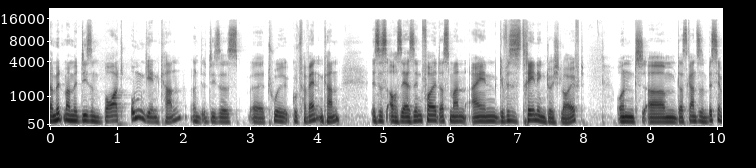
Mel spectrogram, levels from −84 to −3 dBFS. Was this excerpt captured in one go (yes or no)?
no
